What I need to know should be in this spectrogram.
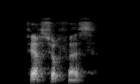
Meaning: to surface, to emerge
- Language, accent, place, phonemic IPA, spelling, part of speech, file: French, France, Lyon, /fɛʁ syʁ.fas/, faire surface, verb, LL-Q150 (fra)-faire surface.wav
